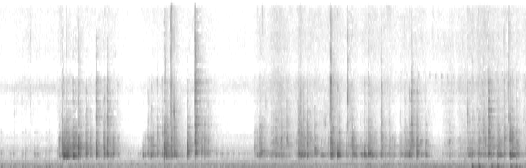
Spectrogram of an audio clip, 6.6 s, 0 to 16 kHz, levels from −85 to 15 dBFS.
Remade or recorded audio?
recorded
